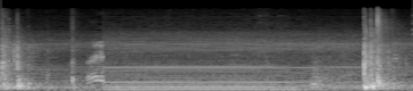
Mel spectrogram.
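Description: A steady hum, then a quick cluster of loud knocks from a basketball near the end.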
